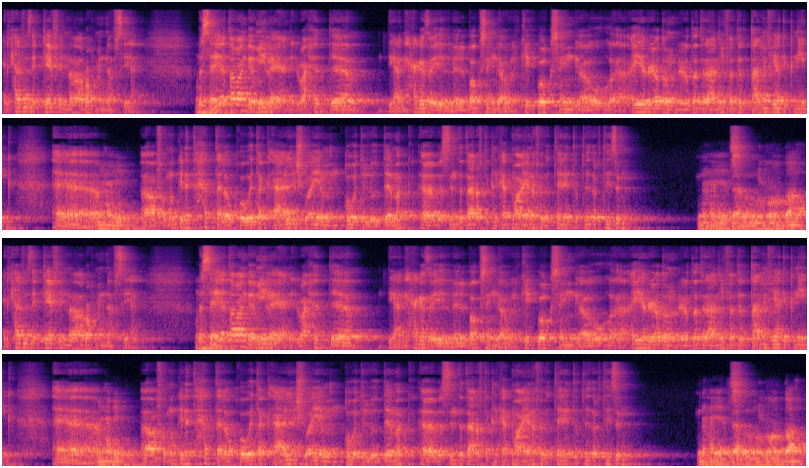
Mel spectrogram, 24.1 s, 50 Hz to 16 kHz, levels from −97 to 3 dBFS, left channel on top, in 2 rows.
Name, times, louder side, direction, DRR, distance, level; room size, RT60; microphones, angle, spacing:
voice 1, 0.0-5.3 5.6-13.6 14.2-21.5 23.0-23.2, left 1 dB, 5° left, 3 dB, 1.0 m, -20 dB
voice 2, 2.9-3.3 13.5-13.8 22.5-24.0, right 1 dB, 65° right, 0 dB, 2.7 m, -19 dB
16.5 x 6.3 x 4.6 m, 1.4 s
head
